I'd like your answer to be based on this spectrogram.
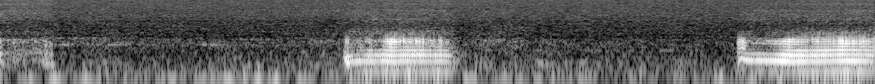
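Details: Staffordshire Bull Terrier puppy asleep: two slow, drawn-out rumbling snores with a tonal buzz, about two seconds apart, over low room hum; ordinary snoring.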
